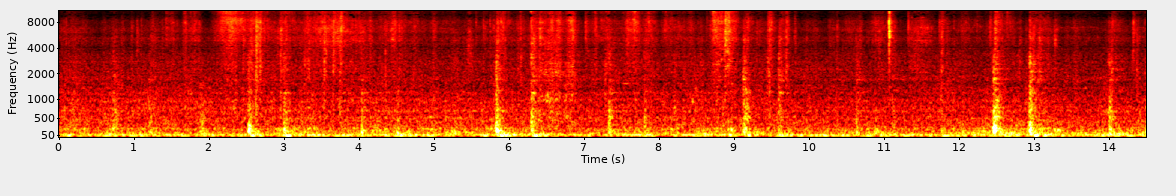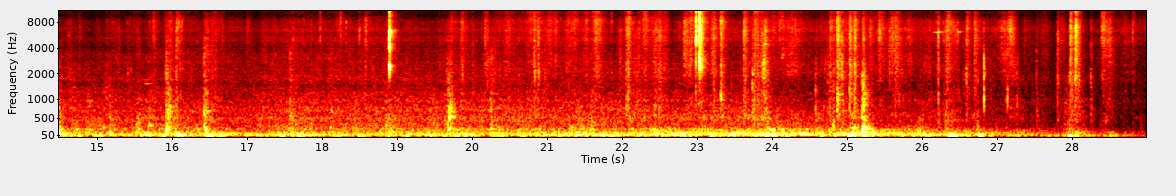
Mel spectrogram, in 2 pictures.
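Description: Riding on a heritage railway train in motion: a steady low rumble of wheels running on the rails, with irregular clicks and knocks from the track.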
